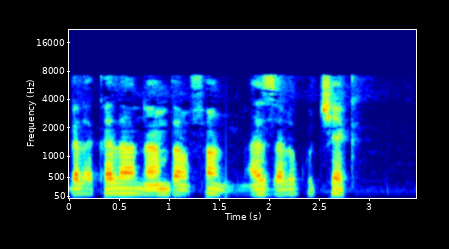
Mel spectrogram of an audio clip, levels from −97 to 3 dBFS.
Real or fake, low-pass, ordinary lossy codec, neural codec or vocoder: real; 7.2 kHz; MP3, 48 kbps; none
